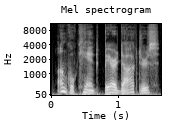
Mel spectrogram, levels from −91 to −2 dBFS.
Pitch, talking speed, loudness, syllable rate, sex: 120 Hz, 145 wpm, -16 LUFS, 4.1 syllables/s, male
